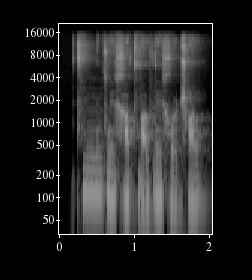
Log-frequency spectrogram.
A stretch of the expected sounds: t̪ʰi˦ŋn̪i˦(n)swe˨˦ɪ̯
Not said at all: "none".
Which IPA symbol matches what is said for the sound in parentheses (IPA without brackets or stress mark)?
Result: n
